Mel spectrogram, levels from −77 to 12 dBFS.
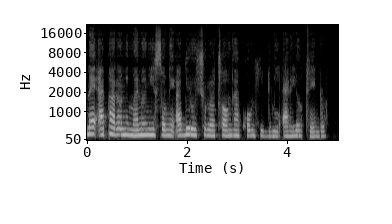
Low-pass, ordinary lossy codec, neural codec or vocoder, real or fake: none; none; codec, 44.1 kHz, 1.7 kbps, Pupu-Codec; fake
